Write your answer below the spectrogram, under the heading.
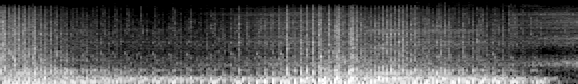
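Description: Low, lumpy idle with an irregular pulse and loping dips in the exhaust note; the engine is misfiring on one bank.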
